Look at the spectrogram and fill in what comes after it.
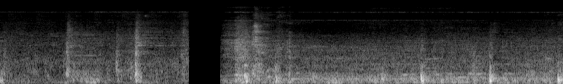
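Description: A moving train: a steady rumble with a clatter of knocks from the wheels running over the track. The sound breaks off completely for a moment about two seconds in.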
